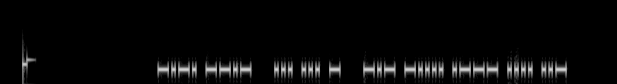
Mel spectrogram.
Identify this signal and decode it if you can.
Morse code, heard as a keyed tone, about 36 wpm, 700 Hz. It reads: CQ SST K6JHU
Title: K1USN SST QSO Practice - 35wpm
